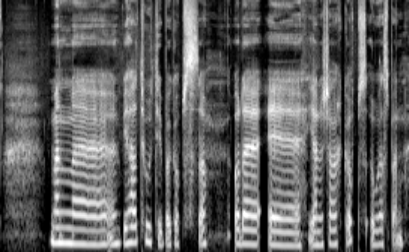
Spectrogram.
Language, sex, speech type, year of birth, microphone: Norwegian, female, spontaneous, 1991, Shure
